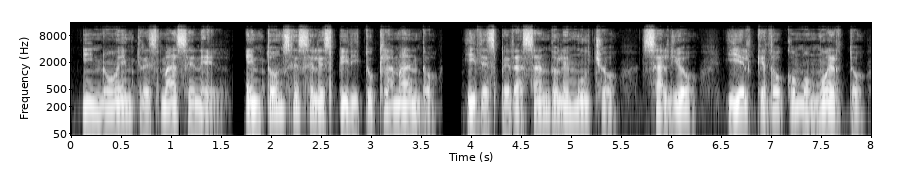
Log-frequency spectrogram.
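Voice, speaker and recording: A man reading scripture aloud in a measured, even recitation. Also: on the low side, no echo, studio quality. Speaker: Bible reader.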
